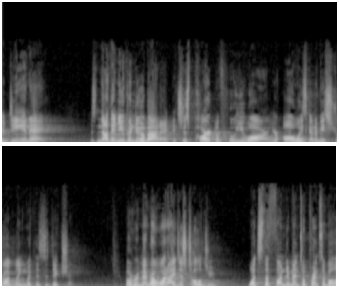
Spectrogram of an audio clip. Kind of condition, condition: setting, large echoing room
